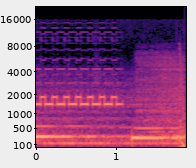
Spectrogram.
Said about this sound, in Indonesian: Jam 8 malam ada telepon masuk ke pusat.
